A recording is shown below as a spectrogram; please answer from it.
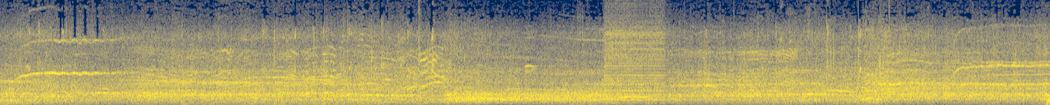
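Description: Basketball game noise in an arena: crowd murmur and voices throughout, sneakers squeaking on the hardwood court and the ball bouncing. A short buzzing sound comes about eight seconds in.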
